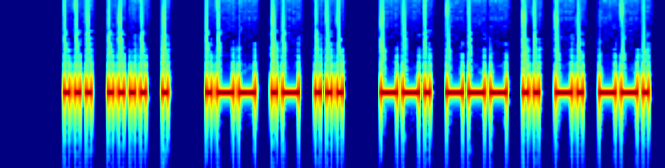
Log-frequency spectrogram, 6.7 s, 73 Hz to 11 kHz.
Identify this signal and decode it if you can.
Morse code, heard as a keyed tone, about 22 wpm, 700 Hz. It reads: SHE WAS GOING
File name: practice / 22wpm / Sentences with 4-Word Phrases - 22wpm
